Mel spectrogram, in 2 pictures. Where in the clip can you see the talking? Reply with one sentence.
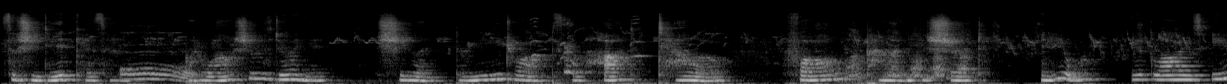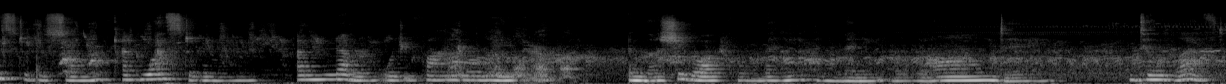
The talking can be heard from 0.0 to 17.8 s, from 18.6 to 22.9 s and from 23.6 to 24.4 s.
